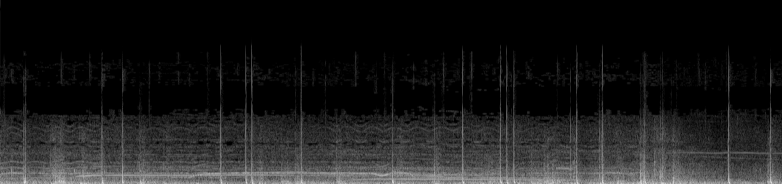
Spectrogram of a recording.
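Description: Aerial fireworks going off in rapid succession: a dense, irregular run of sharp bangs and crackling bursts.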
